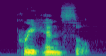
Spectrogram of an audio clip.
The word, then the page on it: prehensile: American English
